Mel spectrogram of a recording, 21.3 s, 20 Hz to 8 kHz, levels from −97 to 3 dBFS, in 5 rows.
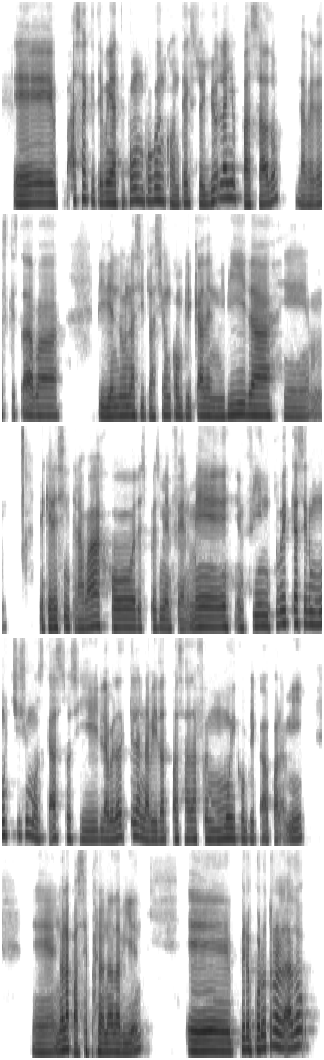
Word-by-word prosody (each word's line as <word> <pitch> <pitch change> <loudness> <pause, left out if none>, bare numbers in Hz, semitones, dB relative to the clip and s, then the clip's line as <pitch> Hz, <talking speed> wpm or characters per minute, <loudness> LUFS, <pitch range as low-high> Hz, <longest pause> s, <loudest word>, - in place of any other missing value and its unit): Eh, 140 +2 +3
pasa 180 +4 -4
que 160 - -8
te 145 - -3
voy 140 +1 +2
a 140 - +5
te 140 - -12
pongo 175 +2 -1
un 175 - -2
poco 165 +2 -1
en 175 - 0
contexto, 135 -1 -4
yo 130 +7 -1
el 205 - -2
año 215 -1 +1
pasado, 130 - -2 0.2
la 115 -7 -6
verdad 120 +2 -4
es 140 0 -8
que - - -13
estaba 130 -1 -2 0.5
viviendo 125 +1 +1
una 135 0 +2
situación 125 +1 -5
complicada 130 0 -2
en 120 -1 -1
mi 120 - -1
vida, 140 -1 +2
eh, 120 -1 -5 0.7
me 125 - -4
quedé 130 0 +2
sin 135 +1 -4
trabajo, 135 +1 +1
después 130 0 -6
me 125 - 0
enfermé, 140 +3 +1
en 130 - -6
fin, 155 +3 -1
tuve 185 +3 0
que 190 - 0
hacer 180 -1 0
muchísimos 185 -3 -2
gastos 150 -2 -5
y 130 0 -3
la 135 -1 -1
verdad 150 +6 0
que 190 - -3
la 180 - +1
Navidad 130 -2 -1
pasada 140 0 -2
fue 140 - -6
muy 140 +3 +2
complicada 130 - -5
para - - -8
mí. 145 +4 -3 0.6
Eh 125 0 0
no 145 - +5
la 160 - +7
pasé 125 +1 0
para 130 +1 +1
nada 130 0 +4
bien, 130 +9 0 0.6
eh, 140 -1 +7
pero 165 -2 +4
por 165 +1 +5
otro 215 +3 +4
lado, 215 +4 +3
135 Hz, 190 wpm, -24 LUFS, 130-155 Hz, 0.7 s, la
